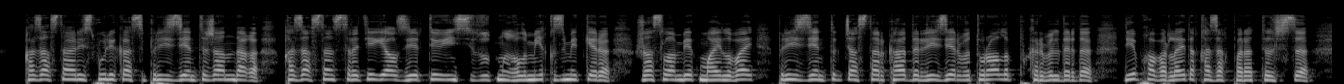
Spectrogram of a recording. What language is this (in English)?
Kazakh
